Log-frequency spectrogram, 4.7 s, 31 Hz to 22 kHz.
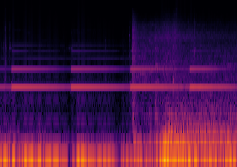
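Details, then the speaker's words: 2000 Chevy Tahoe 5.3L V8, previously misfiring on cylinders 7 and 8, just after new platinum plugs and wires: catches cleanly after a short crank and settles into an even idle, no current misfires; normal start and idle. "oh she sounds good let's see sounds pretty good so far"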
